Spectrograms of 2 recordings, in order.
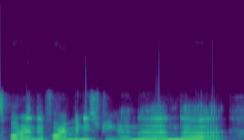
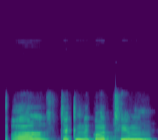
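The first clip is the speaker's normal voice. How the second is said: slow, raised, high call to the tech crew; 6 semitones higher, 5 dB louder, slower than usual. Real, not acted. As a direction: call the tech team, drawn out and loud. Calling technical team to play video.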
